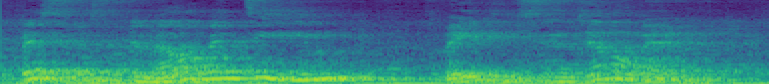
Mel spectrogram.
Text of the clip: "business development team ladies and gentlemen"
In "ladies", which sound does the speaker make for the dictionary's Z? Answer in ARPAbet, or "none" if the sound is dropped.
S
